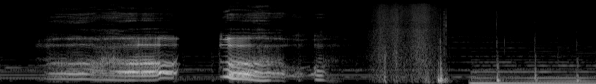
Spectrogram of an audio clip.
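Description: An injured man groans in pain in two long, drawn-out moans followed by a shorter groan, then a breathy rasp and low background hum.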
